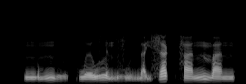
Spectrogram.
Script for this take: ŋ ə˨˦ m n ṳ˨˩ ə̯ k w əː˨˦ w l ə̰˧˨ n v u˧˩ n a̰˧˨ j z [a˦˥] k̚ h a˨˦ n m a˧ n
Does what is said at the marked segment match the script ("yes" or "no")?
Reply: yes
